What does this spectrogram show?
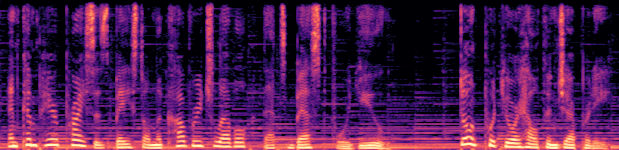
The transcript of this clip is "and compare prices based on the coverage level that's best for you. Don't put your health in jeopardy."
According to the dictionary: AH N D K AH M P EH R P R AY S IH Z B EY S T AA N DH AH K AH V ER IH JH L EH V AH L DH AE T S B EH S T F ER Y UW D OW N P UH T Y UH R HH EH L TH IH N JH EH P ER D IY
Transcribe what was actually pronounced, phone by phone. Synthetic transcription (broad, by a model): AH N K AH M P EH R P R AY S IH Z B EY S T N DH AH K AH V ER IH JH L EH V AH L DH AE T S B EH S T F ER Y UW D OW N P UH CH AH R HH EH L TH IH N JH EH P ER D IY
